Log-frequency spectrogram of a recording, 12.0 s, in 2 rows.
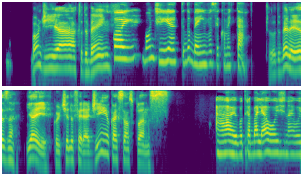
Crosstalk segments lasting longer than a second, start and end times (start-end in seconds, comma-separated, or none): none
